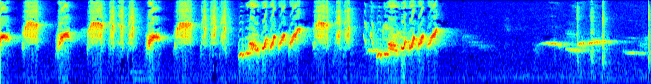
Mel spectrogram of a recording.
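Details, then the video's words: White-rumped shama song of repeated loud, ringing phrases with harsh overtones, two rising trilled sequences, a silent gap, then soft, low whistled notes. "Masteran Suara Burung Murai Batu"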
